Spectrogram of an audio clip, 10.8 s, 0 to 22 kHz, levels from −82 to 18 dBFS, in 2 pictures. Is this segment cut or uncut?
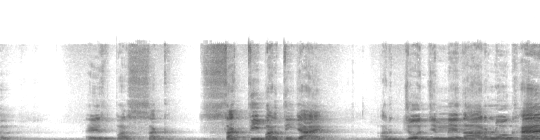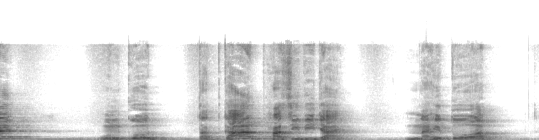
uncut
